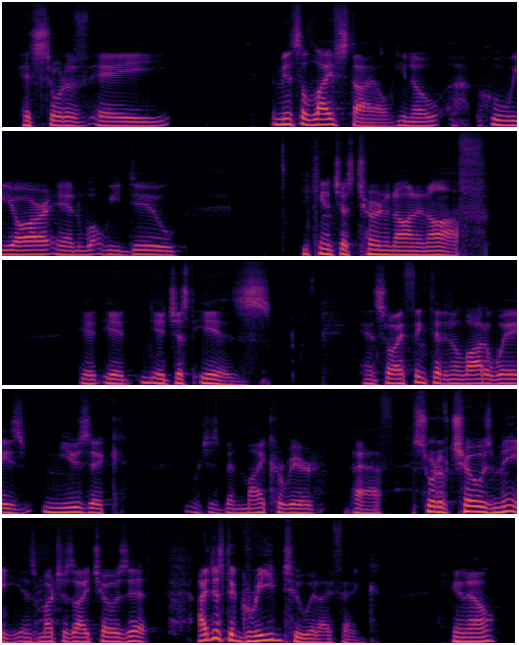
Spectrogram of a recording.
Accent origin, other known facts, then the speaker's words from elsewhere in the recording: Maine, United States; also born or lived in Massachusetts; I was born in Massachusetts, then I moved to Maine, I think I was in second grade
